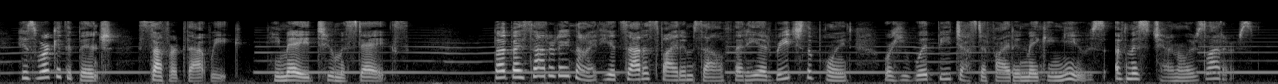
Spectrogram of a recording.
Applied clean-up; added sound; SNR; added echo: none; Wind instrument, woodwind instrument; 14 dB; none.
